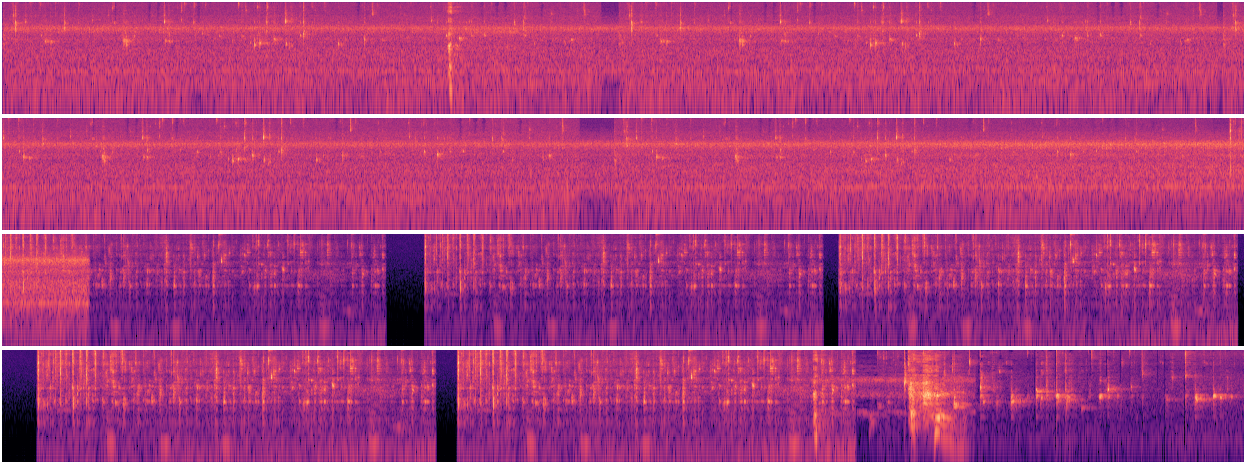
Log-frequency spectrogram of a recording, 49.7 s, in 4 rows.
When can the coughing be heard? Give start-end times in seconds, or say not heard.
4.5-5.2, 45.4-47.0.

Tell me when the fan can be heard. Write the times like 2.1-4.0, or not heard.
0.0-25.8.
